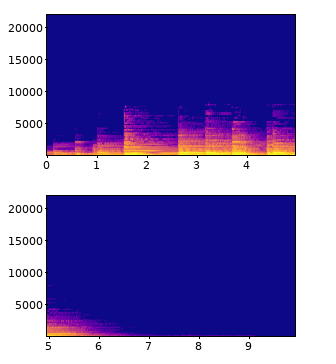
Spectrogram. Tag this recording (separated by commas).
Music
